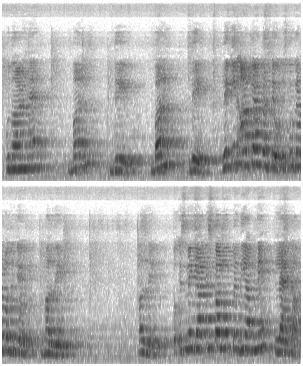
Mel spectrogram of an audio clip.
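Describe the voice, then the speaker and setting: A woman teaching a classroom lecture, asking and answering her own questions and repeating terms slowly as she writes on the board. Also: high-pitched, slight background noise. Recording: echoey classroom from far off, faint ambience.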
